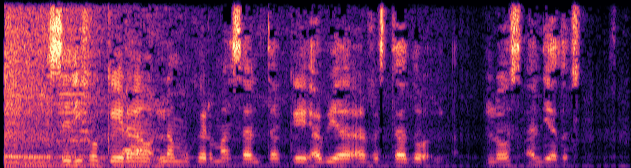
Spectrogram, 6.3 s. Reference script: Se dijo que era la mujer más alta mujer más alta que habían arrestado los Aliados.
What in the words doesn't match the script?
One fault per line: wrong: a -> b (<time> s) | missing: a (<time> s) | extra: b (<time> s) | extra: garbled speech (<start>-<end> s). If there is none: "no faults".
missing: mujer más alta (2.8 s)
